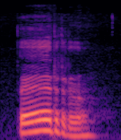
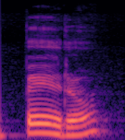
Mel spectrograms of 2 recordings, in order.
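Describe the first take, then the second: First: Perro with a rolled, trilled rr. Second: Pero with a single quick tap r; pero, one light flap of the tongue. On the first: Teacher contrasts perro against pero. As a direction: roll the rr in perro. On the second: Teacher contrasts pero against perro. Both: Shown as a demonstration. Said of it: "la distinción de los fonemas r y r".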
